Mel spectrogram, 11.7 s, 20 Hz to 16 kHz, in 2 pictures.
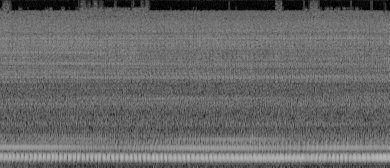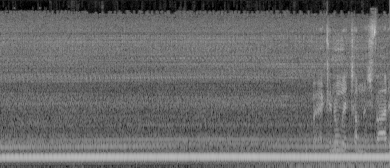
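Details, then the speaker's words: Excursion/Bison 24V 86 lb thrust trolling motor after replacing a melted brush holder, new seals: clean, steady hum with no scraping, pitch rising smoothly as the speed setting increases and falling back at centre. Normal running. "So hopefully you can hear the motor. Listen. It's speeding up. So we'll pass back to centre again, it'll slow down."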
